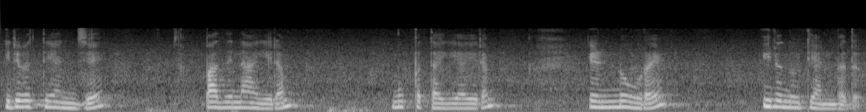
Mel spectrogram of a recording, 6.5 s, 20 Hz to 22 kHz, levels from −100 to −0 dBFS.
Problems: none marked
